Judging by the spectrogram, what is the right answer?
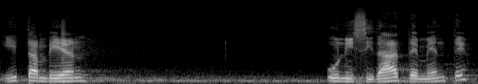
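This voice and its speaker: A man's voice: on the high side, steady tone, very slow, a little mellow, slight background noise. Reverberant male preacher, teaching tone. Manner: teaching, explains Greek words while writing on a board; addresses listeners directly with frequent rhetorical questions. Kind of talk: expository sermon. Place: church hall.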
